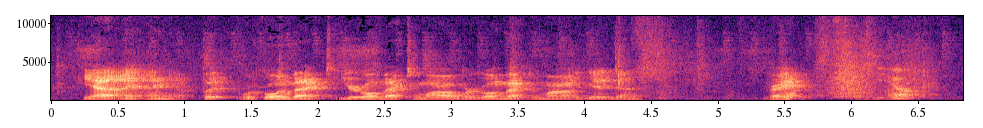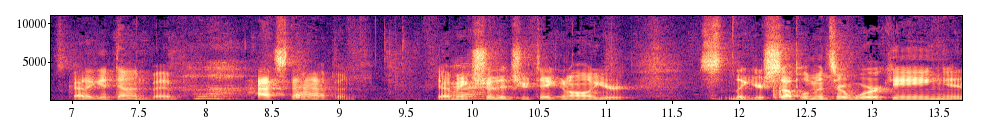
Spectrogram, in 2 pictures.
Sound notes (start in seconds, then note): 7.8 sighs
